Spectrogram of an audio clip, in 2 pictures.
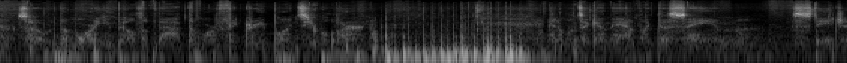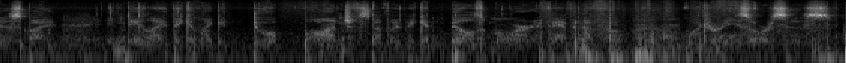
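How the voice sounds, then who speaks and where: Whispering at a moderate pace with long, frequent pauses, over noticeable background noise. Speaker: ASMR content creator. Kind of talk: ASMR collection showcase, casual talk to camera. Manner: soft-spoken, conversational.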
